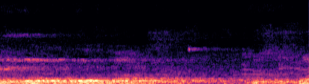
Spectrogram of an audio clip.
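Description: People's voices echoing in a school gymnasium, with a few dull thumps.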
